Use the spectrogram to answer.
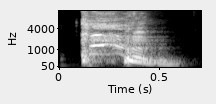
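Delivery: rough cough on water; choking cough. Real, not acted. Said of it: "Sorry, I'm choking on my water".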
